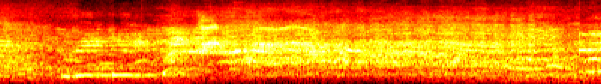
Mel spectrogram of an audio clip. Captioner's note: children scream and laugh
